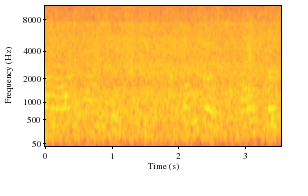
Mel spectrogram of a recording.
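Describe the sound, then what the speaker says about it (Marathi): Heavy rain falling, a dense steady hiss close by that runs without a break for the whole stretch. "लय पाऊस आलाय जवळ"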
